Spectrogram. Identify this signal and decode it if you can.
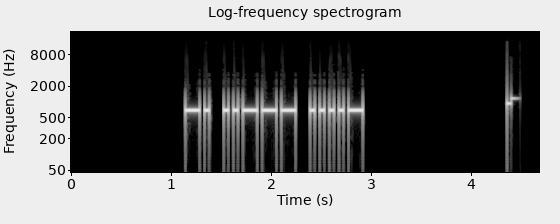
Morse code, heard as a keyed tone, about 25 wpm, 700 Hz. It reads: N24
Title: Common Cut Numbers - 3-Digit 25wpm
